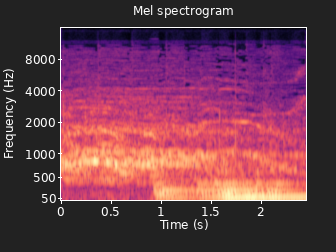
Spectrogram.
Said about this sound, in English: And tonight, I stood out there in the crowd for the first half of the set in absolute awe. Give it up for the … right here.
